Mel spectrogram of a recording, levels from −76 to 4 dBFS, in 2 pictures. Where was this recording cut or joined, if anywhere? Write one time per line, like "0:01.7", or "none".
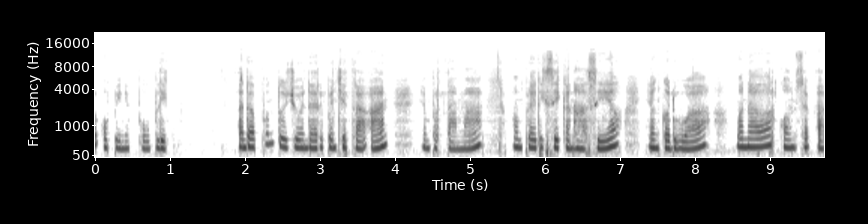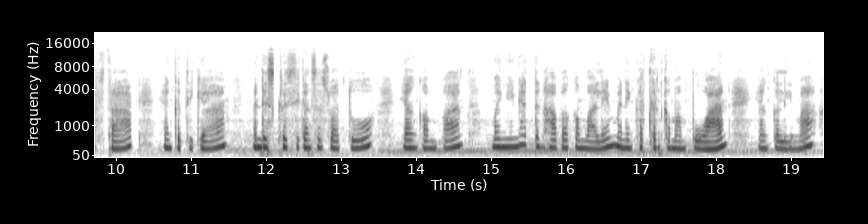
none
